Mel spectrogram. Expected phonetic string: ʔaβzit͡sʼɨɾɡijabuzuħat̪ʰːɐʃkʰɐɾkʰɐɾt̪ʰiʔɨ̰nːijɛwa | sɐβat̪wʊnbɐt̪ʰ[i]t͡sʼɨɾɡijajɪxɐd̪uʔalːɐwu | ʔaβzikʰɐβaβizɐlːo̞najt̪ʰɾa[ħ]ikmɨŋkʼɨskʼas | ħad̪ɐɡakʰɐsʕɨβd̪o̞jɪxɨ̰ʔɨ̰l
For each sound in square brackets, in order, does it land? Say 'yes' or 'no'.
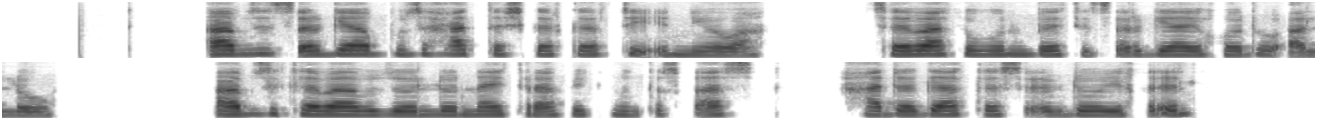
yes, no

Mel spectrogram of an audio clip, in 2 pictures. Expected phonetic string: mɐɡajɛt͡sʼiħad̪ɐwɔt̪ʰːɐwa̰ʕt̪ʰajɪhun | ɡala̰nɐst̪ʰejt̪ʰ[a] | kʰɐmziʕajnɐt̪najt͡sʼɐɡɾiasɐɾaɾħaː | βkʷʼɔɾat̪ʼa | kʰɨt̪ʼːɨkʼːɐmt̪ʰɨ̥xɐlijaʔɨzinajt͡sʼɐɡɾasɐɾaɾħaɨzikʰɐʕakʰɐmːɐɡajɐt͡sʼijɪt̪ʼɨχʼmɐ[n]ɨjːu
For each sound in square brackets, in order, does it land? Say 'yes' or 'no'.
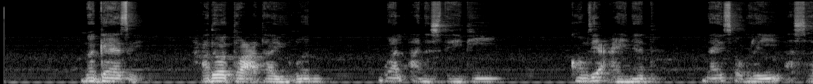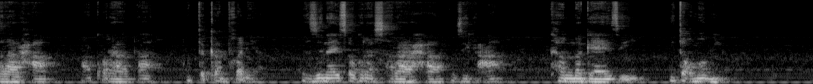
no, no

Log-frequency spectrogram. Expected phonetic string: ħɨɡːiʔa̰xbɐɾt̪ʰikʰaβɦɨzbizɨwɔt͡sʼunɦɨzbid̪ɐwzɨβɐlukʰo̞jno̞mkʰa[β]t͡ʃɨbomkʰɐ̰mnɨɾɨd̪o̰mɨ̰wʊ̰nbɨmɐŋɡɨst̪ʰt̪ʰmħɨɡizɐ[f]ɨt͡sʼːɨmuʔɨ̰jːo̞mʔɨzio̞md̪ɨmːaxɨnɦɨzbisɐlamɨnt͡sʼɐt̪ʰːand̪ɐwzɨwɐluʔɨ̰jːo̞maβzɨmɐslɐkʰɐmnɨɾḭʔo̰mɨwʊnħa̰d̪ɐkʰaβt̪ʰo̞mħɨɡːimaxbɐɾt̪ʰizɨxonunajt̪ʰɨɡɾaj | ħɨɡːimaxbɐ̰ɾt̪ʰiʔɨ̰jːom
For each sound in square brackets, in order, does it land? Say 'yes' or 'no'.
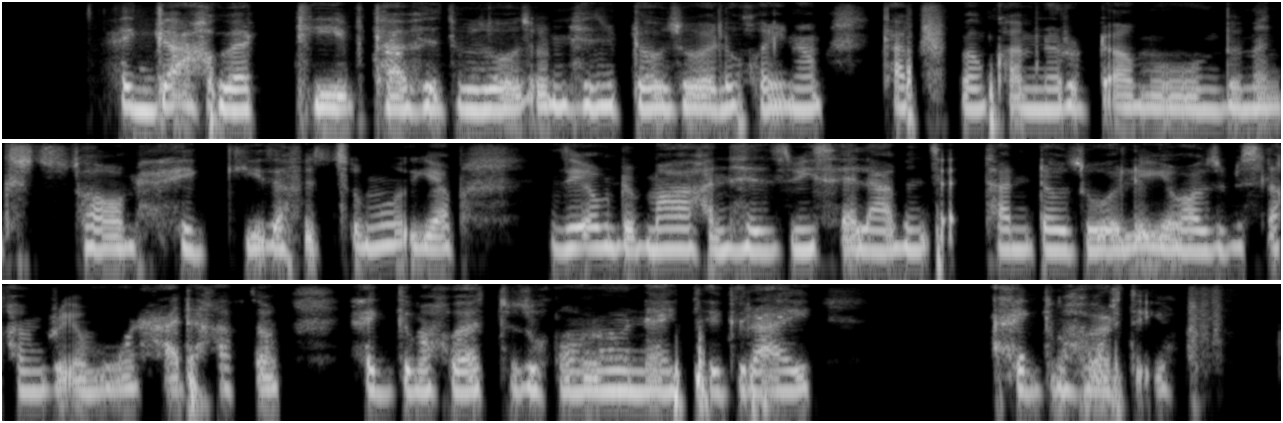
yes, yes

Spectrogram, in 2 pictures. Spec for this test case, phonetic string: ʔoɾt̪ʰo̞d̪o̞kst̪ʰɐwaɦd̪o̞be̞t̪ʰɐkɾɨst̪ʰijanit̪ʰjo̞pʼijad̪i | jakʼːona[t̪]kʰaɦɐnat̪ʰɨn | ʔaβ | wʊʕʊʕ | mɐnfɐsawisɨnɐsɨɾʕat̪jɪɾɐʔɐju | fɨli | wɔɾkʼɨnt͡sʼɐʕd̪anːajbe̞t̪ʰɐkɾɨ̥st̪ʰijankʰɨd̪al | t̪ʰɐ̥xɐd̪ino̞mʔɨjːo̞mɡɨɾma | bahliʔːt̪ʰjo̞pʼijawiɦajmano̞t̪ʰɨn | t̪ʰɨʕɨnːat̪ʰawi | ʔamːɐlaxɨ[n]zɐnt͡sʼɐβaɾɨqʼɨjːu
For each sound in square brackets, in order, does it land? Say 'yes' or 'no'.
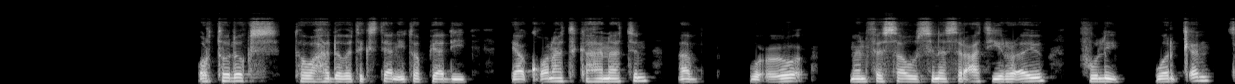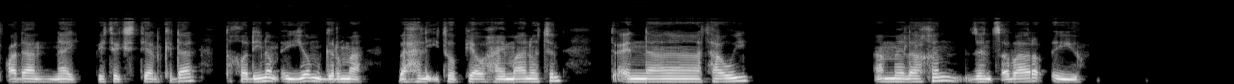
yes, yes

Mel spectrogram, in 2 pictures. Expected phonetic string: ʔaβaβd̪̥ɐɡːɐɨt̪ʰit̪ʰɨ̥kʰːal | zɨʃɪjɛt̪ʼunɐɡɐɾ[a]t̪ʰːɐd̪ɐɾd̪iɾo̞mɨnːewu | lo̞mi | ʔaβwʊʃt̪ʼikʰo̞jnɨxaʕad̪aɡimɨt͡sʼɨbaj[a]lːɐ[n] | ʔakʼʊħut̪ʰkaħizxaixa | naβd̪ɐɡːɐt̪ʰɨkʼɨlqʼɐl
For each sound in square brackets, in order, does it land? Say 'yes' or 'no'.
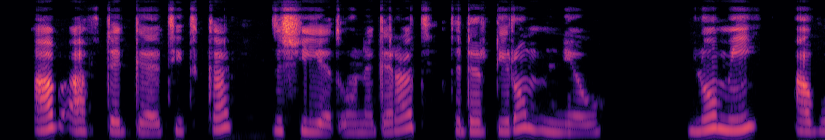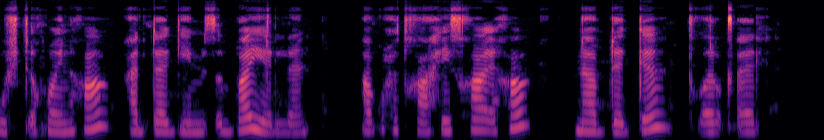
yes, no, yes

